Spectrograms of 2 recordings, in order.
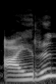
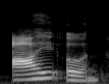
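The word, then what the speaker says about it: iron: हम इसे आयरन नहीं कहते। यह है आई अर्न। और यह जो बोल्ड में है इस पर हम स्ट्रेस देते हैं।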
